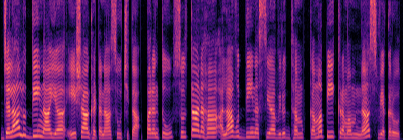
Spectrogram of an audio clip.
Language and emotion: Sanskrit, neutral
